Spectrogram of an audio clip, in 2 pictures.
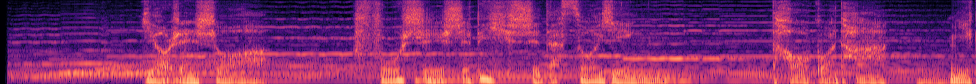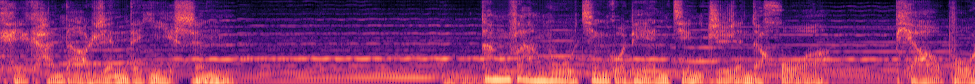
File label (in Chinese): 男 专题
